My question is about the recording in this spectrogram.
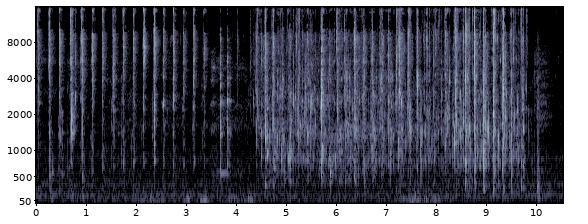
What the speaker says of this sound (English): now just getting to whisking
